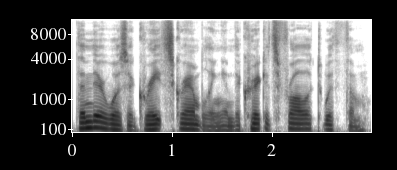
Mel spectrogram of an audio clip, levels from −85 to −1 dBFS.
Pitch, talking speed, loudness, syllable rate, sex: 105 Hz, 240 wpm, -18 LUFS, 6.0 syllables/s, male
